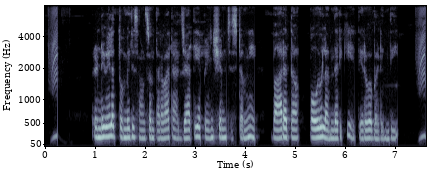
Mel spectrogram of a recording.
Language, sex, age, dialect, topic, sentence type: Telugu, female, 18-24, Central/Coastal, banking, statement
